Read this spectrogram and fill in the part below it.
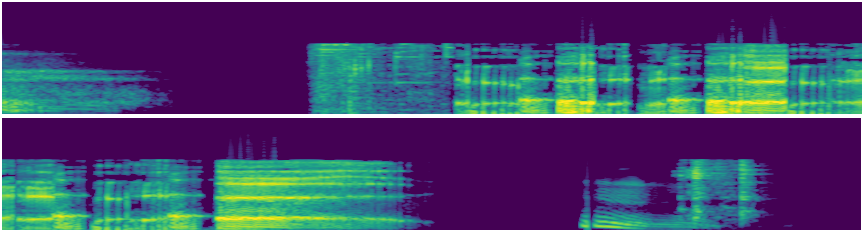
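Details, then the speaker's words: Burps from the Talking Ben the Dog app: a long, loud, rumbling belch lasting several seconds, then a shorter croaky one; burping. "woo that was a long burp"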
